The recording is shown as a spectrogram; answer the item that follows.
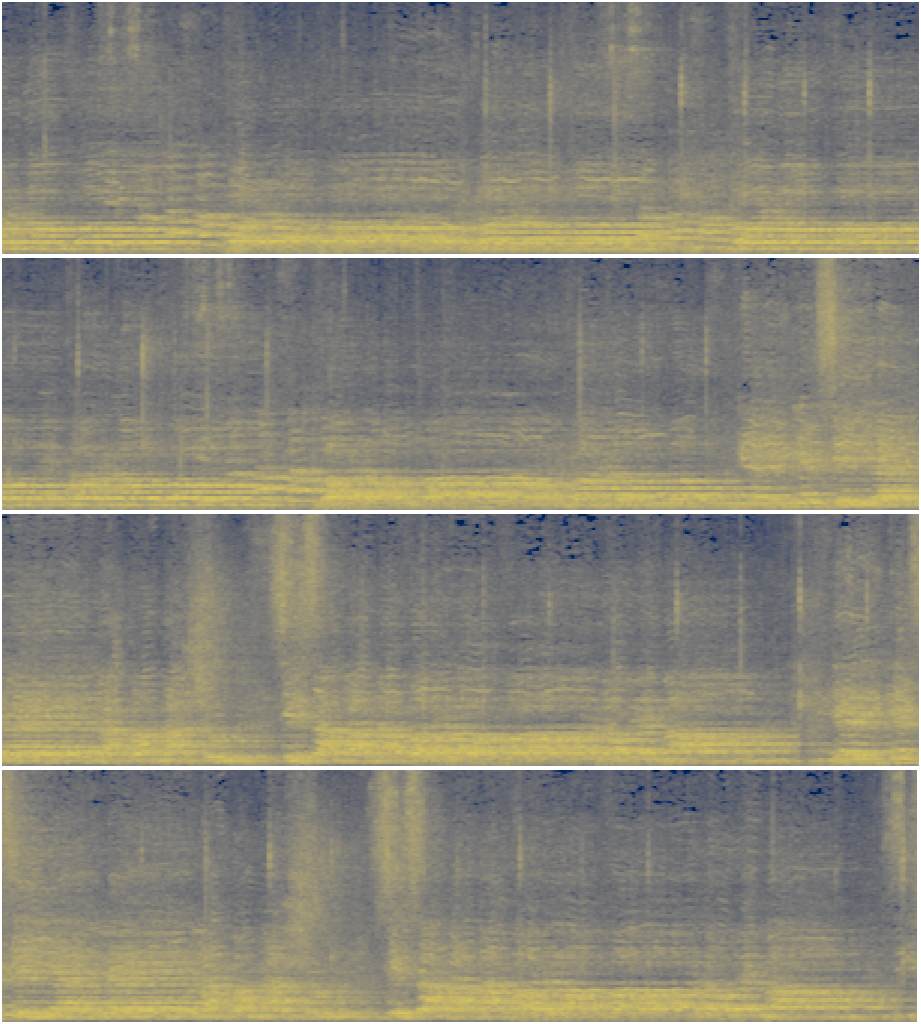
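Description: Mixed choir of men and women singing a cappella in several parts, holding sustained chords that change in phrases of about two seconds, the sound growing brighter and fuller from about halfway through.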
